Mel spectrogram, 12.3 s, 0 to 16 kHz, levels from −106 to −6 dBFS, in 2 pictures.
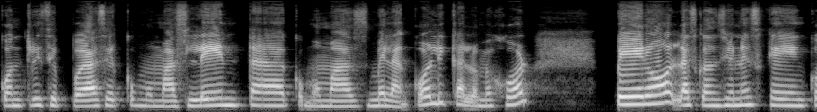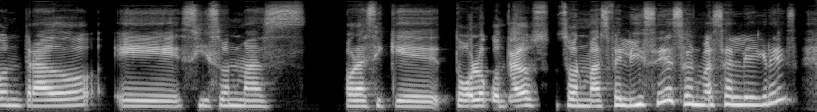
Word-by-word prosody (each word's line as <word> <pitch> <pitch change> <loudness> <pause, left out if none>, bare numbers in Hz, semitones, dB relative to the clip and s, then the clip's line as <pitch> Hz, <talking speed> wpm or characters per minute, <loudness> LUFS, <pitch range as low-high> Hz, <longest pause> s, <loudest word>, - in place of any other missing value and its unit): country 210 +2 -4
se 220 -1 -4
pueda 195 -2 +3
hacer 205 0 -2
como 205 -2 -10
más 185 0 -3
lenta, 220 0 +2
como 200 - -10
más 185 +1 -3
melancólica, 255 - -2
lo - - -4
mejor, 240 - -2 0.6
pero 265 +4 +7
las 230 0 +1
canciones 225 +2 -3
que 230 -2 -4
he 215 -1 +1
encontrado, 210 0 0
eh, 190 -2 -2
sí 205 -2 -7
son 210 +1 -3
más 190 -1 -5 0.3
ahora 195 0 +2
sí 205 - -7
que 180 -3 -3
todo 195 -1 +3
lo 205 0 +3
contrario, 190 +3 +2 0.2
son 210 -1 -1
más 190 0 +1
felices, 250 - +2
son 270 -2 +3
más 230 +2 0
alegres, 260 - 0
210 Hz, 165 wpm, -23 LUFS, 195-230 Hz, 0.6 s, pero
